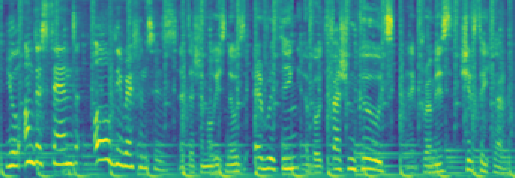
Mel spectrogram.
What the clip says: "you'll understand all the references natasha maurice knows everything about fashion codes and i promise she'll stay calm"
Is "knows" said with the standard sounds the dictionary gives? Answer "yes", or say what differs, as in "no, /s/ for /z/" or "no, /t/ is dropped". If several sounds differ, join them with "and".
yes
